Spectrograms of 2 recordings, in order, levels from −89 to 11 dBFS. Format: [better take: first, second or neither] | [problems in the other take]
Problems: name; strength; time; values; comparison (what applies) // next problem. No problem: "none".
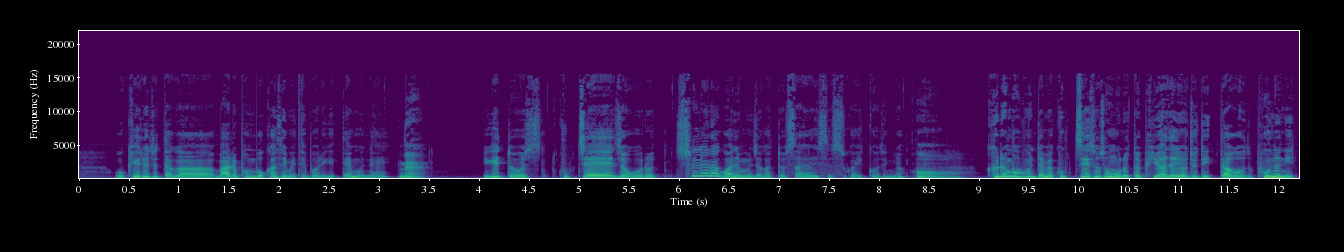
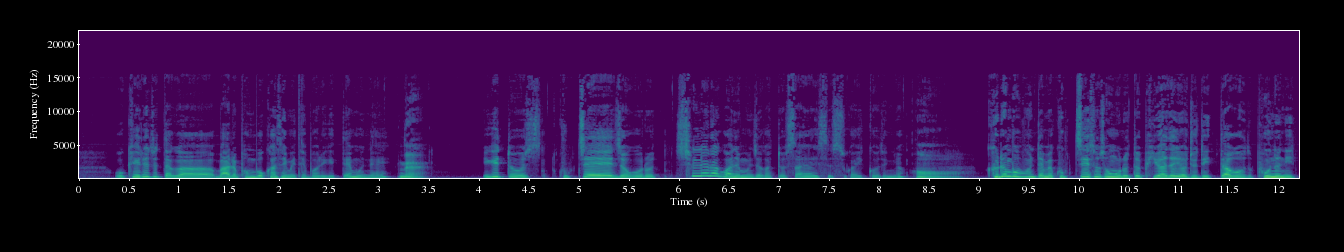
neither | none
